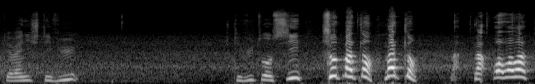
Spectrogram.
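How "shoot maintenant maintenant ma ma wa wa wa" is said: loud high urging to shoot; urgent shout. Real, not acted. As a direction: yell at the screen to shoot.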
